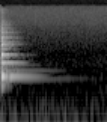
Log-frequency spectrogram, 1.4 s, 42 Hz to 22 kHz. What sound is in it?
violin pizz non vib A3
violin pizzicato "non vibrato"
